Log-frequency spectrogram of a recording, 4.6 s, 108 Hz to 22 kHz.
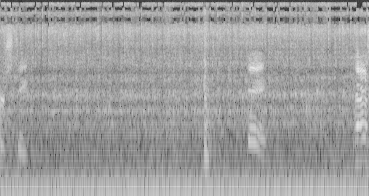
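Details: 1979 Ford Bronco V8 running after sitting, once fuel reached the filter: a deep, steady rumble with an even firing beat and no misses or knocks; healthy.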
